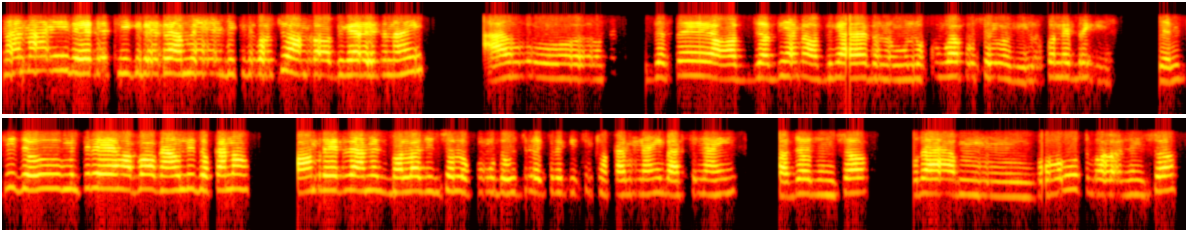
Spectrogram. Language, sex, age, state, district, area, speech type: Odia, female, 60+, Odisha, Angul, rural, conversation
